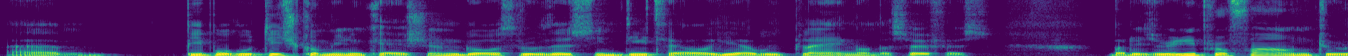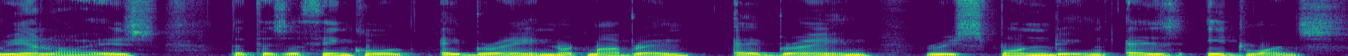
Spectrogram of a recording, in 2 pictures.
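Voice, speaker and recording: A man's fairly low voice with a dark, mellow tone, lively intonation, a moderate pace and a Greek accent. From Greece. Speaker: lecturer and NLP trainer. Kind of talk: interview.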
